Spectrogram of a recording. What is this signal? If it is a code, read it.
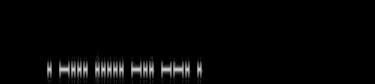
Morse code, heard as a keyed tone, about 40 wpm, 700 Hz. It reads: EB5DGE
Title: DXCC-100 Call Signs - 6 Characters - 40wpm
